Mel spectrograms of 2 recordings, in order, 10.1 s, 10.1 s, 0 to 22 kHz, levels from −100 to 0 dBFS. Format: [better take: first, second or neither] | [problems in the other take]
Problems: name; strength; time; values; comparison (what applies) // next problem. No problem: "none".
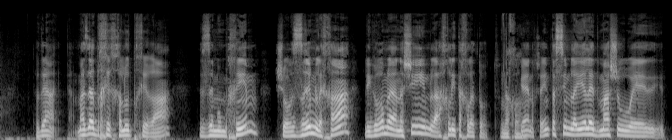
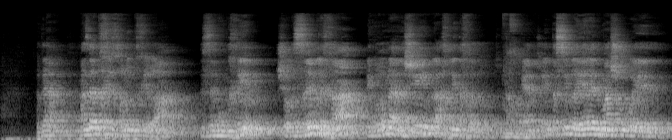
first | off-mic speech; far // room echo; noticeable; dies away in 1.3 s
